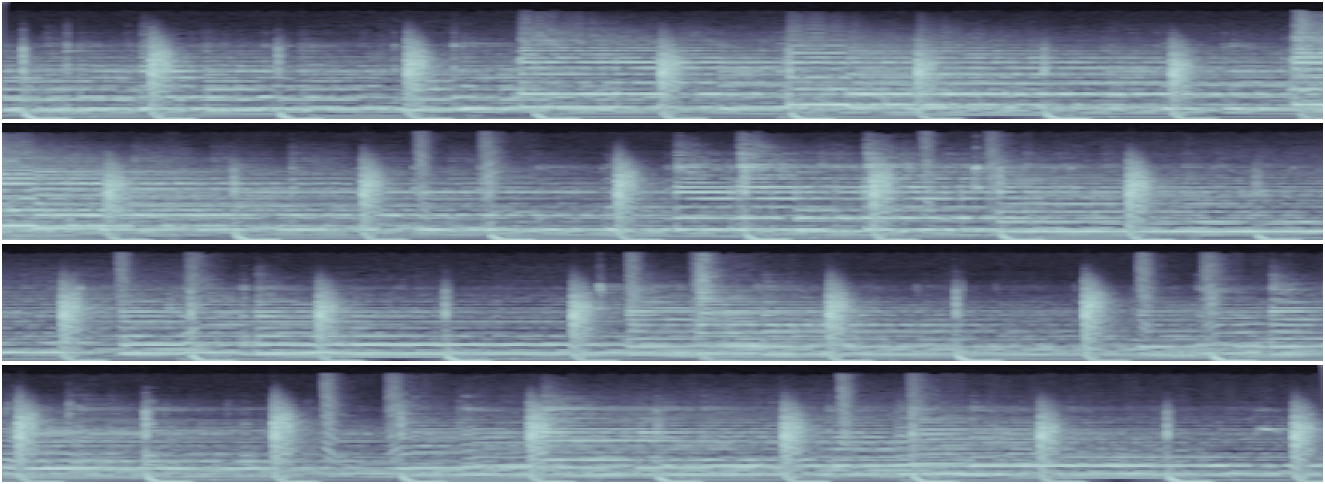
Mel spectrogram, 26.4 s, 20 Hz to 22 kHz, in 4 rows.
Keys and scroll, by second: 22.4-23.4 typing.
